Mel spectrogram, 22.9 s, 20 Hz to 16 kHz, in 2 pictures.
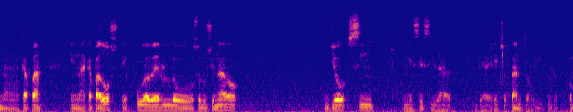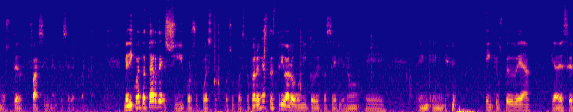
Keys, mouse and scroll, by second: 0.7 click, 1.9 click, 2.9 middle click, 5.1 click, 6.2 right click, 7.5 x, 7.8 click, 9.4 right click, 9.7 x, 10.0 click, 11.8 click, 12.5 scroll down 1, 12.9 scroll up 1, 14.1 KP_7, 15.4 KP_3, 16.5 shift+click, 17.3 shift+scroll up 1, 18.1-18.5 scroll down 2, 18.6 shift+middle click, 20.3-20.9 scroll up 2, 22.5-22.9 scroll down 2.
